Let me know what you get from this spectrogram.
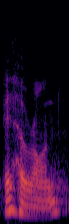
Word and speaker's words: Aharon: Next week, Val will be teaching, but when I'm teaching again, we're going to look at Jesus, Messiah, son of Aharon, which is the Hebrew way of pronouncing Aaron.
